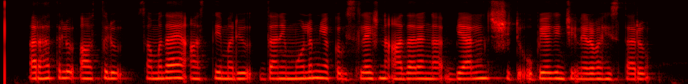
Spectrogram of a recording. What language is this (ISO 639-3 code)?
tel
